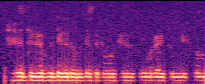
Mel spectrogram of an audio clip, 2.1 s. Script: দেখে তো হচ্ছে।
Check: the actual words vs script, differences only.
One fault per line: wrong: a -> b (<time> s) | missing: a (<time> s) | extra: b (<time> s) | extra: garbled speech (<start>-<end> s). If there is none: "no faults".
extra: একদম নিষ্পাপ মনে (0.3 s)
